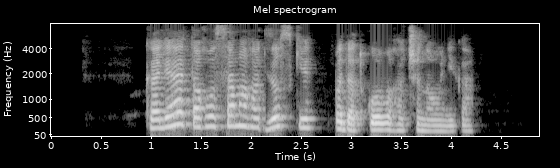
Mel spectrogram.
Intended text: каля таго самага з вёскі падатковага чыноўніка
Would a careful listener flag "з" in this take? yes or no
no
